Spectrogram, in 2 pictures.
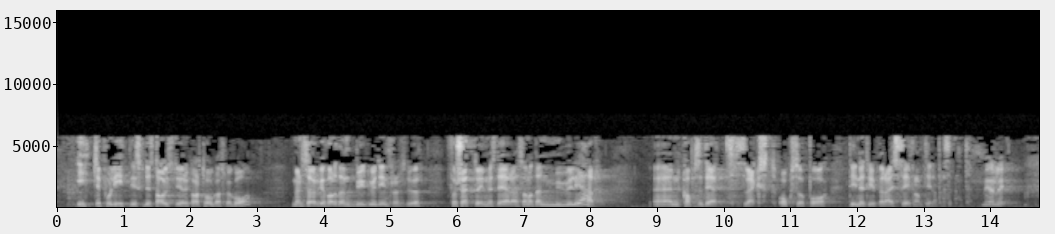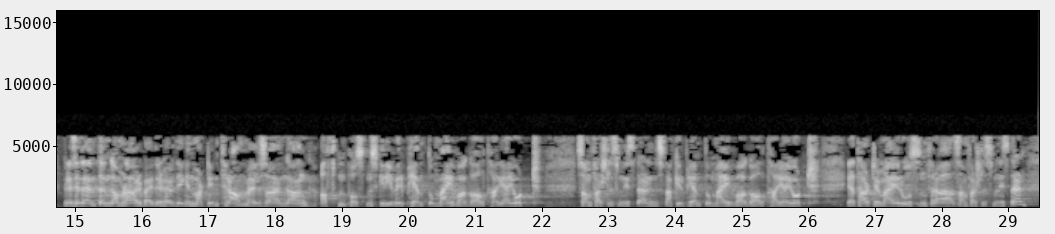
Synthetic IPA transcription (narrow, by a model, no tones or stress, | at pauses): ɪçːəpʰʊliːt̪ɪskd̪ɛt̪ʰɑljst̪yːɾəkʰɑʈt̪ʰoːɡɑskɑɡoː | mɛnsœɾɡəfɔɾɑt̪̚d̪ɛnbʏɡːəʉːt̪ɪnfɾɑst̪ɾʉk̚t̪ʉːɾ | fɔʂœt̪ːɔɪnʋɛst̪eːɾə̰sɔnːɑt̪̚d̪ɛnmʉːlɪæɾ | ɛnkʰɑpɑsɪt̪ʰeːt̪sʋɛ̰kst̪ɔksɔpʰɔd̪̥ɪnːət̪ʰyːpəɾʔæ̰ɪsəɪfɾɑ̰mt̪ʰḭːd̪ɑ̰pʰɾɛsɪd̪ɛnt̪ | pʰɾɛsɪd̪ɛnt̪̚d̪ɛnɡɑmləɑɾbæɪd̪əɾɦœʉd̪ɪŋənmɑʈːɪnt̪ʰɾɑːnmɛlsɑːɛnɡɑŋɑft̪npʰɔst̪n̩skɾiːʋəɾpʰeːnt̪ɔmːæɪʋɑːɡɑːlt̪hɑɾjæɪjʊʈː | sɑmfæʂl̩smɪnɪst̪əɳsnɑkːəɾpʰeːnt̪ɔmːæɪʋɑːɡɑːlt̪hɑɾjæɪjʊʈːjæɪt̪ʰɑːʈɪlmæɪɾuːsn̩fɾɑsɑmfæʂl̩smɪnɪst̪əɳ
